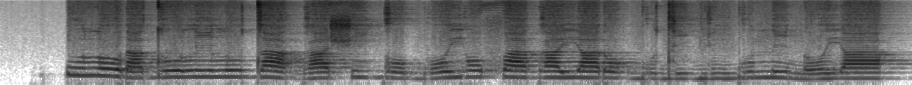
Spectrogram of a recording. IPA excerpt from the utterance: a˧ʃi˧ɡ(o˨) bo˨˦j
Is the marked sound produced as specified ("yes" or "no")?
yes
